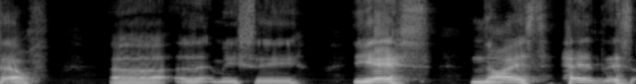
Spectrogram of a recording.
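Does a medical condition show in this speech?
Yes: ALS; speech.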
